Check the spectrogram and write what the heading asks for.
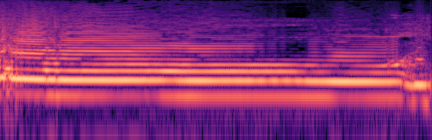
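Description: A man's loud, drawn-out shout on one held note, sliding slightly down in pitch.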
